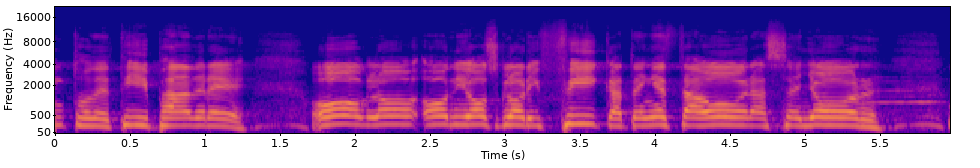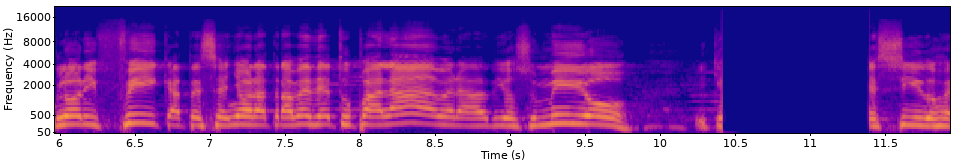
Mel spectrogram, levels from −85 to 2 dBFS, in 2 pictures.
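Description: At 10.41 s the sound just stops dead and stays out until 11.40 s, so close to a full second is gone. That's an audio dropout to silence: the gap is silent, with no room tone or hiss underneath, which tells you the input itself went away rather than the level dropping. The likely cause is a lost connection or a brief mute upstream while recording carried on, so whatever happened in that stretch simply isn't there.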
